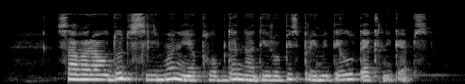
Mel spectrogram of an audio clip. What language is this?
Georgian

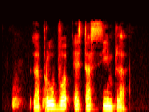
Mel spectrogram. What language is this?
Esperanto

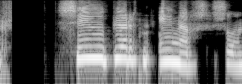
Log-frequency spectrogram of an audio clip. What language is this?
Icelandic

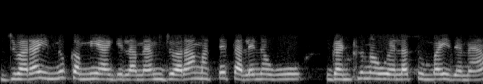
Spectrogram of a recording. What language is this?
Kannada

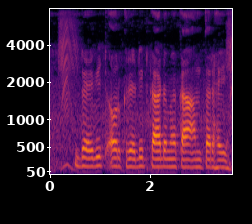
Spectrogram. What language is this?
Magahi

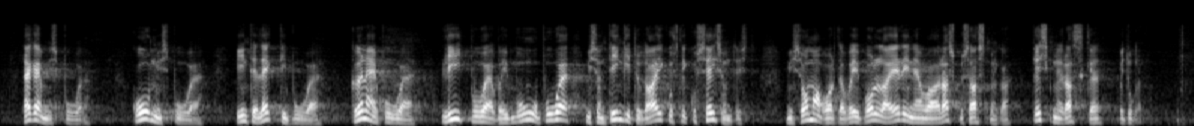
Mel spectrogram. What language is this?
Estonian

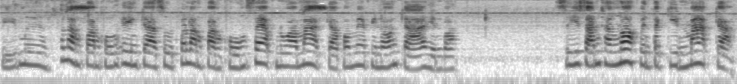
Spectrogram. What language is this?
Thai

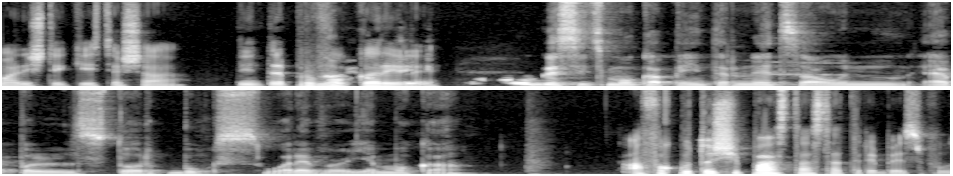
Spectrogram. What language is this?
Romanian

